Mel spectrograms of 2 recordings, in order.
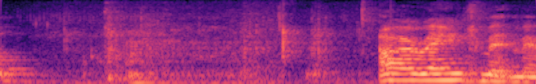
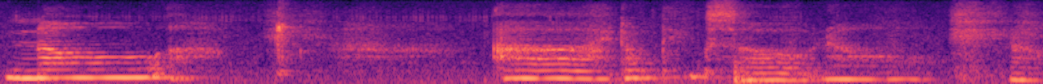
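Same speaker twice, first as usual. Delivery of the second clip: high, soft, drawn-out reluctance; Kathy impression; 7 semitones higher, 6 dB quieter, much slower than usual. English guest answering the healer about the rock's energy, high hesitant mimicry. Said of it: "Kathy goes".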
